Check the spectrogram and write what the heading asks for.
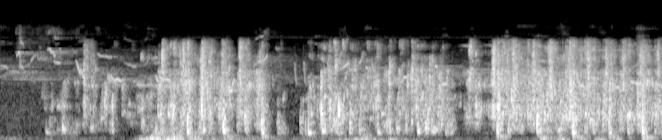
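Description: Water splashing and sloshing as mud-caked plastic toy guns are washed by hand, irregular and getting louder about a second and a half in, with brief pauses.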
